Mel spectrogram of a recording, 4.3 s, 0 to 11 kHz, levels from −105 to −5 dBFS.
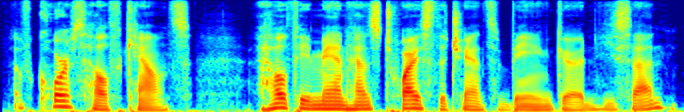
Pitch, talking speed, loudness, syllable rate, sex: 100 Hz, 210 wpm, -22 LUFS, 5.5 syllables/s, male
